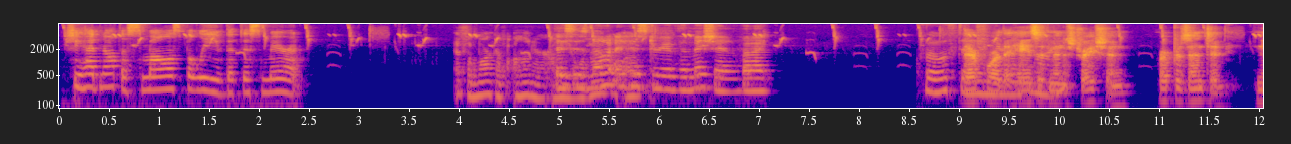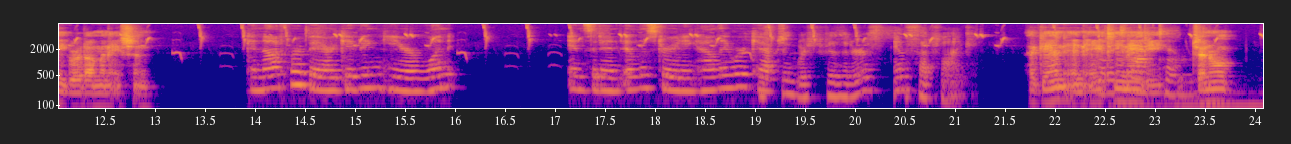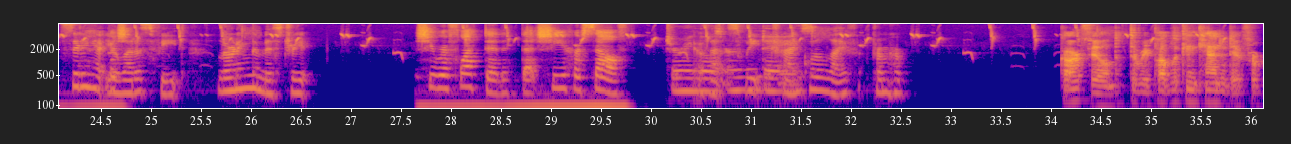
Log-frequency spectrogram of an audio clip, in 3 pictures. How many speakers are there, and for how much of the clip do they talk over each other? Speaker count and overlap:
5, about 17%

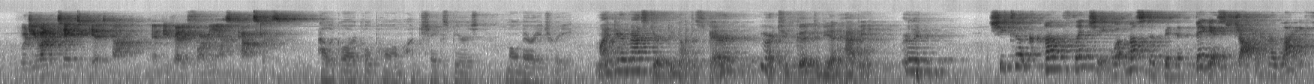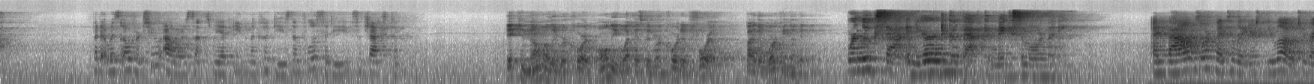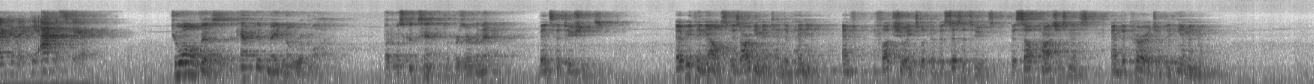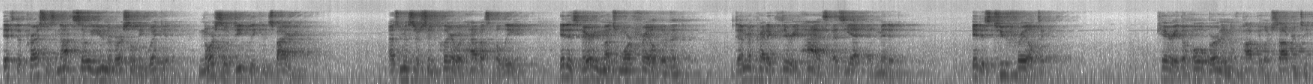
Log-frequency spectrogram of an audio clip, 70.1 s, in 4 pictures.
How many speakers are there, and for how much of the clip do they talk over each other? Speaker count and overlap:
9, no overlap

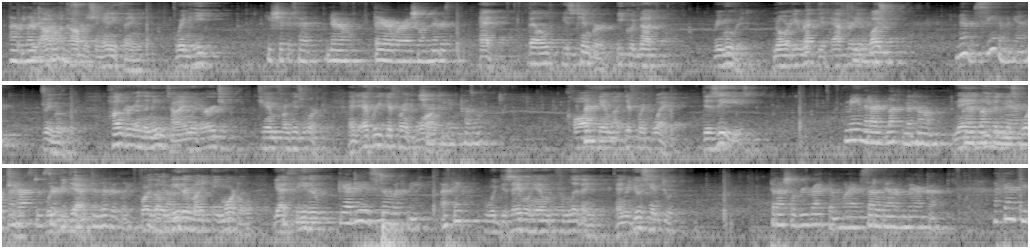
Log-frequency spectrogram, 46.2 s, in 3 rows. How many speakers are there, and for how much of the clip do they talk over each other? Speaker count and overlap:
2, about 14%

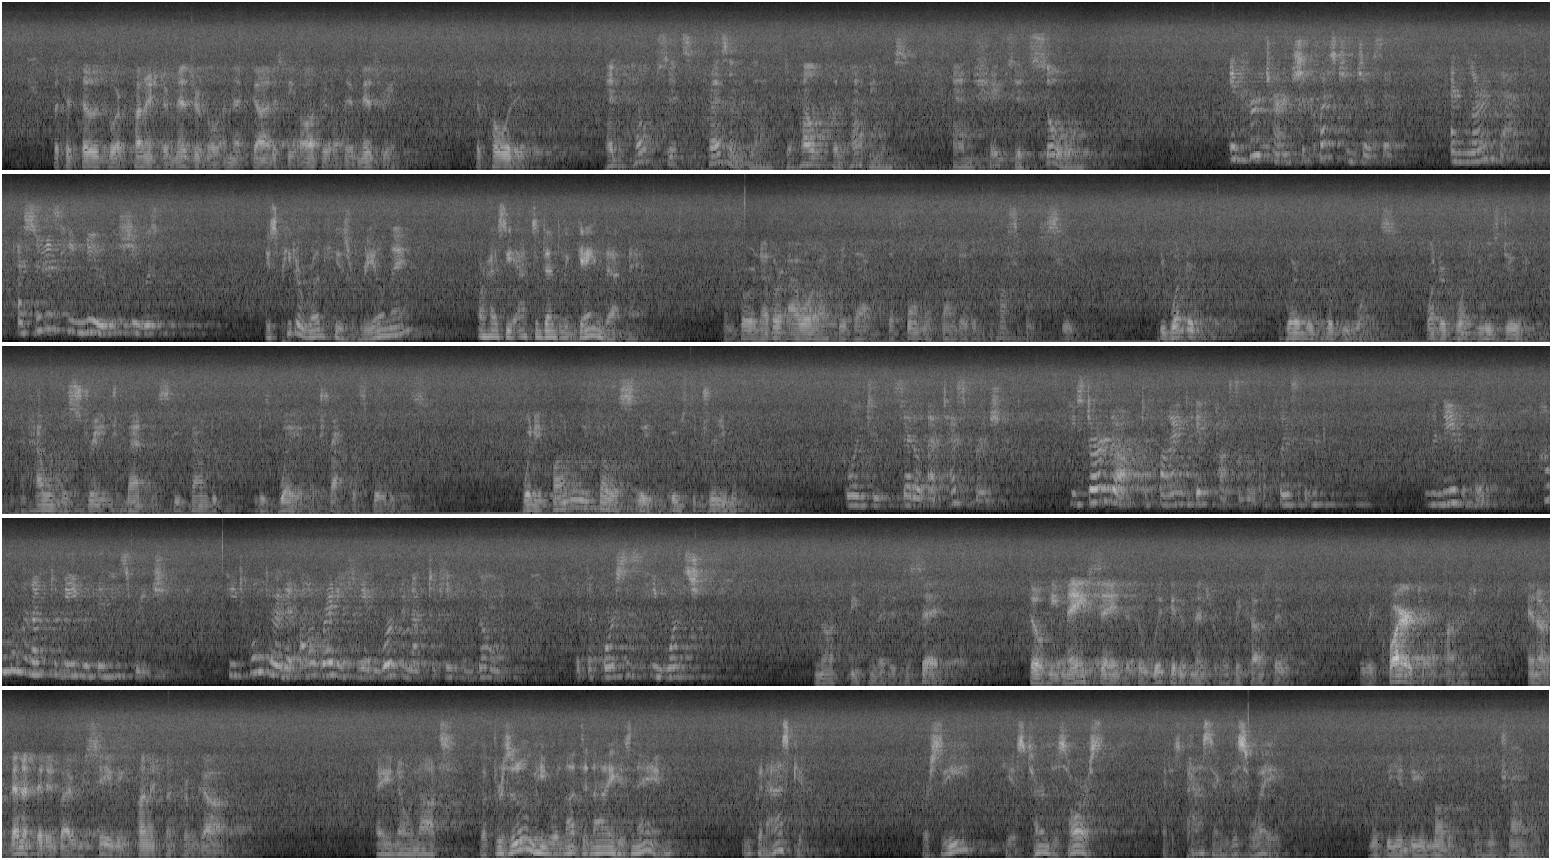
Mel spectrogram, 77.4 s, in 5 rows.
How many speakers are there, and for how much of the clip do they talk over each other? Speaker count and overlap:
5, no overlap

